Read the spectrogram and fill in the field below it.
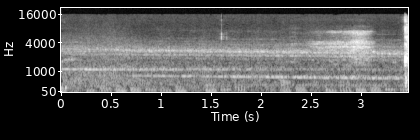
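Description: A train at a station in the video game Oddworld: Soulstorm: a steady low rhythmic clatter of wheels rolling over rail joints, with a faint tonal hum and a brief sharp hiss near the end, no voices.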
